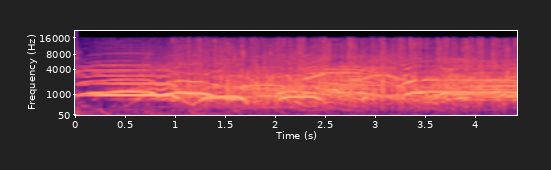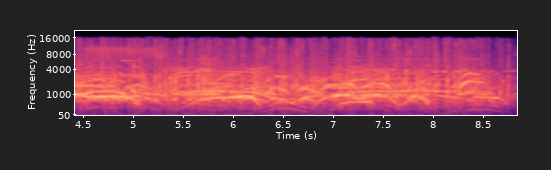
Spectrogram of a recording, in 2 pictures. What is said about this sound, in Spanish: Estos aplausos son para vos.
